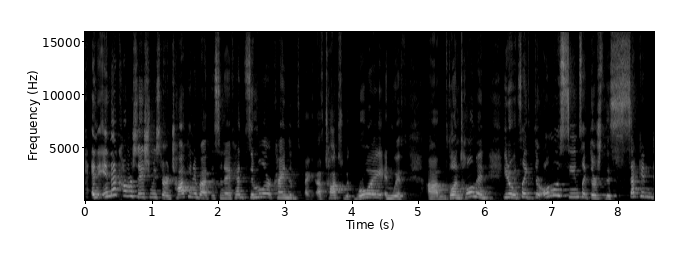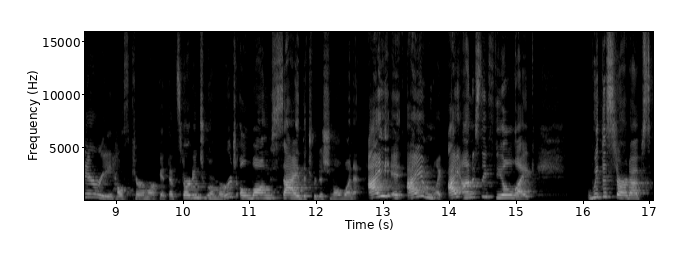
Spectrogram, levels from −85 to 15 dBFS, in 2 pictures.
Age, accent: 30-49, American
